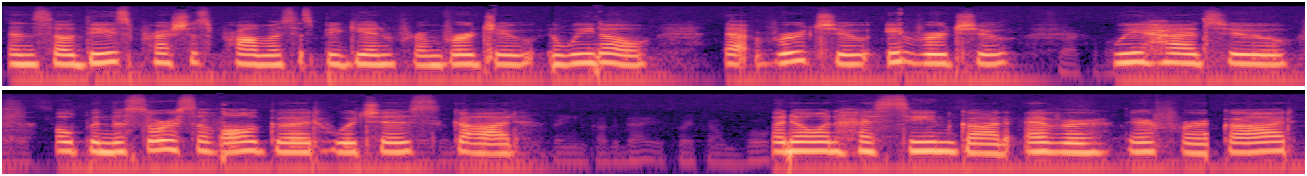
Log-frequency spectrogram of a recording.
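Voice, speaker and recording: A woman delivering formal prayer and sermon in a solemn, measured, reverent manner. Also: mid-range voice, a little mellow, no room sound, low-quality recording.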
